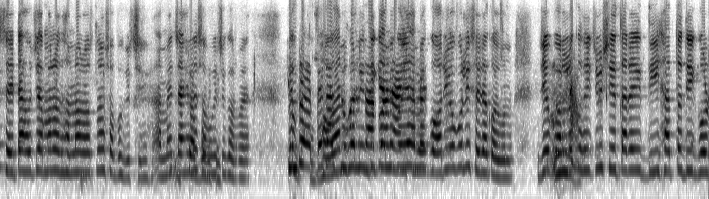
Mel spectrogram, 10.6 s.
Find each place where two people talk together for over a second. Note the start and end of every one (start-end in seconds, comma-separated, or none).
4.3-6.4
